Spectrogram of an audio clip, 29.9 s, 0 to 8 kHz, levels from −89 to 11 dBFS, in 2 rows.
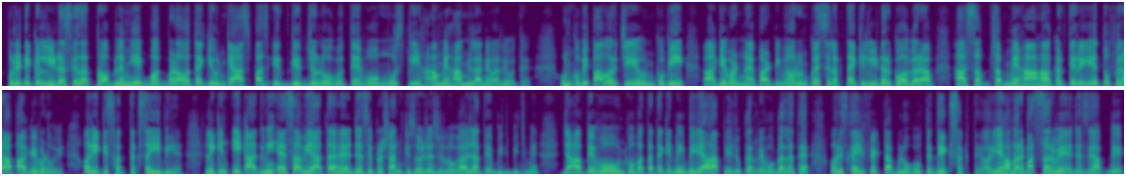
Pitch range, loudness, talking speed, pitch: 145-175 Hz, -23 LUFS, 250 wpm, 155 Hz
